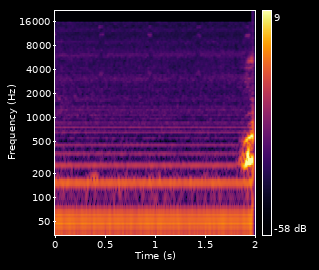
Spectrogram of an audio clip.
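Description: Steady electrical mains hum: a low, unchanging drone with a buzzy ladder of overtones, picked up on the recording. A woman's voice starts again just at the end.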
